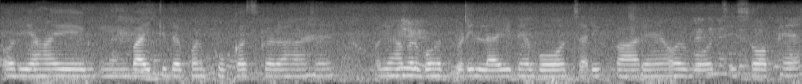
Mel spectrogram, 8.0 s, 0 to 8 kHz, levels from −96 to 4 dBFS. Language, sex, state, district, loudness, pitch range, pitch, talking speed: Hindi, female, Odisha, Sambalpur, -17 LUFS, 195-200 Hz, 200 Hz, 180 wpm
